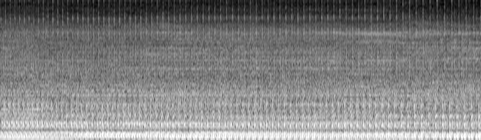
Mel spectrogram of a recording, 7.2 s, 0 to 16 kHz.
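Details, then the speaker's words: Race lawn tractor on its second run, 12° outside, warming up: a hard, rapid popping bark at fast idle. Even with a couple of added drilled baffles, the exhaust is better than before but still too loud. "Uh the exhaust sounds better, but I think it's still too loud. It does sound better. It sounds like before it was really loud."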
